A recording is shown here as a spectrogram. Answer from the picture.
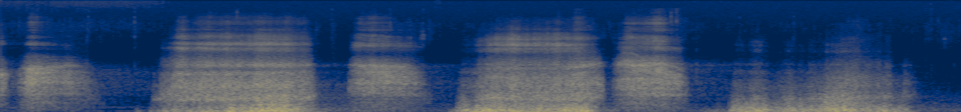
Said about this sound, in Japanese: それでは。反対側のお耳も熱い吐息を。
